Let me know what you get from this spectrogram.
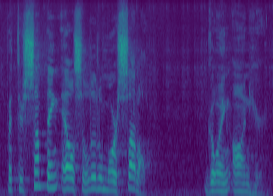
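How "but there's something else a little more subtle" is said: ordinary talk, nothing marked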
